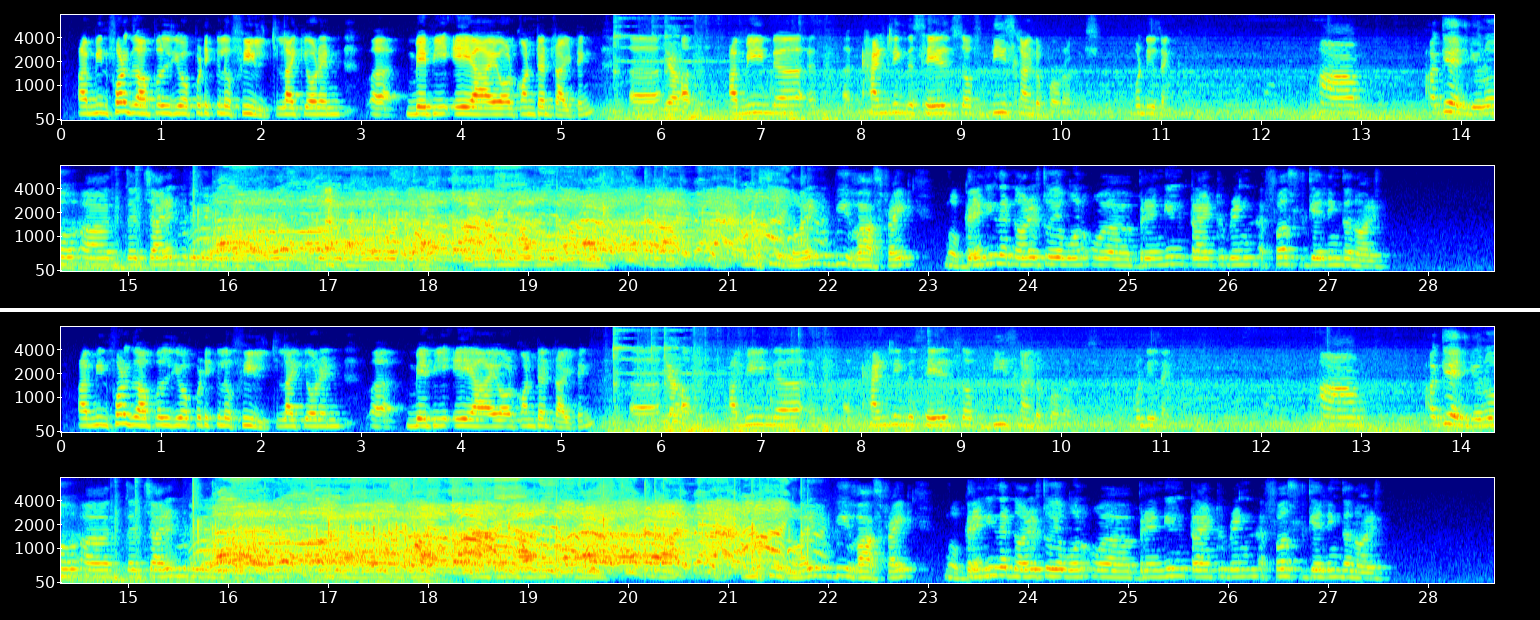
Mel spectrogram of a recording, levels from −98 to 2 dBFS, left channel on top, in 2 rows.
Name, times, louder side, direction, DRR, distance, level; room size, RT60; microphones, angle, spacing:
voice 1, 0.2-6.3 6.7-10.3 10.7-11.2 17.0-17.1 23.2-23.5, left 4 dB, 55° left, 8 dB, 1.3 m, -31 dB
sound 1, 5.3-19.7, right 1 dB, 75° right, 1.9 m, -42 dB
voice 2, 6.0-6.3 12.6-13.1 13.6-18.0 18.4-19.8 20.2-20.6 20.8-22.8 23.2-27.5, equal, 5° right, 0 dB, 2.9 m, -34 dB
Cheering / Crowd, 15.6-22.0, right 6 dB, 35° right, 0.5 m, -24 dB
15.5 x 6.5 x 5.7 m, 0.38 s
head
